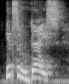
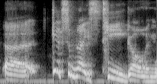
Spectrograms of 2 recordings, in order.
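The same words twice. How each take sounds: First: Haughty Necromundan noble. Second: Slow haughty Necromundan noble. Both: Acted. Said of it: "I hate Necromundan accent".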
